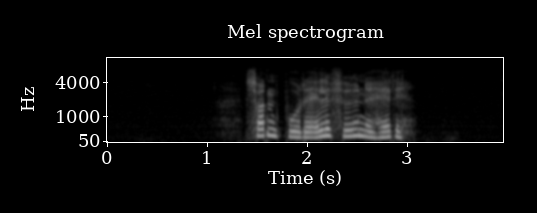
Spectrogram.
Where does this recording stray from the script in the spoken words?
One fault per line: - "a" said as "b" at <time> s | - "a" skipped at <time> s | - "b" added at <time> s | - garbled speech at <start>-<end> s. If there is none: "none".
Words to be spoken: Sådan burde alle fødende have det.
none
